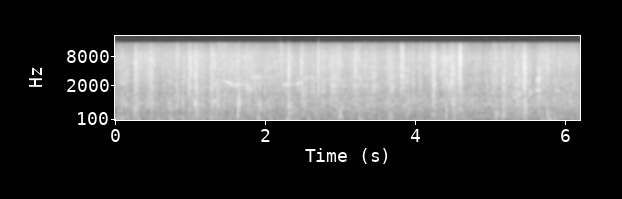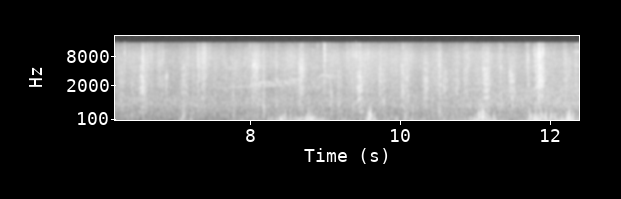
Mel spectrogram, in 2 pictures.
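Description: Footsteps on a paved path, a steady run of light clicks and scuffs as people walk with a puppy on a lead, with a few low thumps in the second half.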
